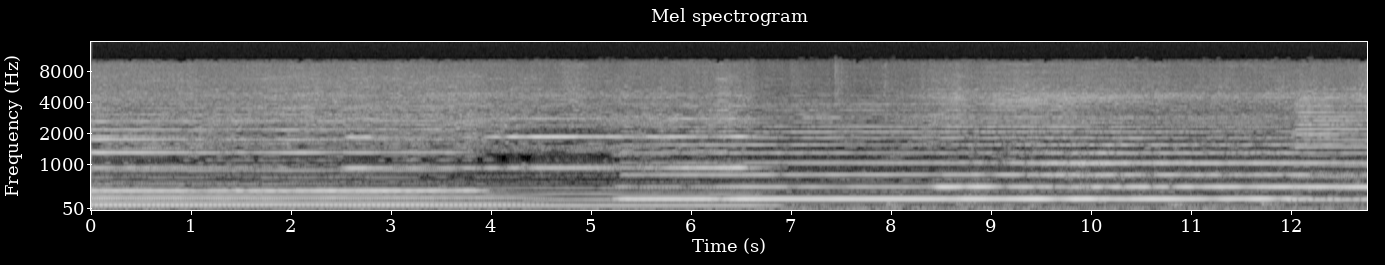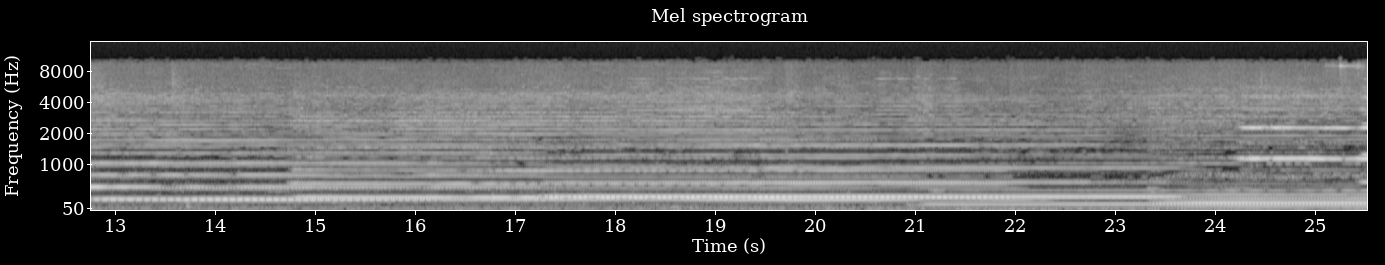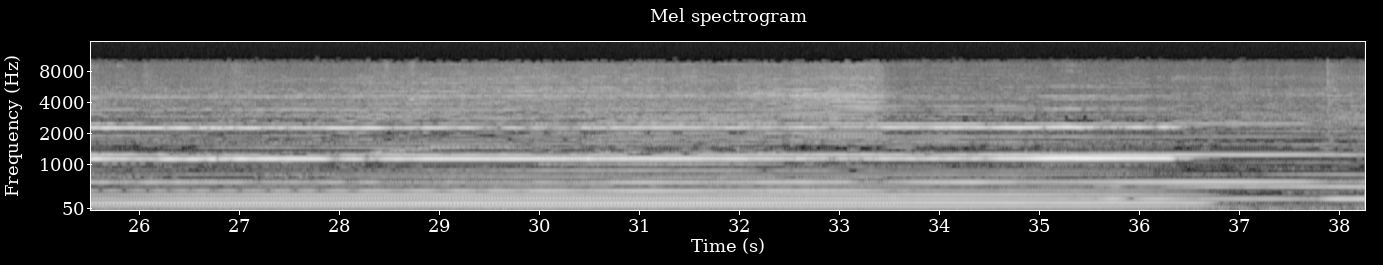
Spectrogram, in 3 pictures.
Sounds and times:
Music: 0.0 - 38.2.

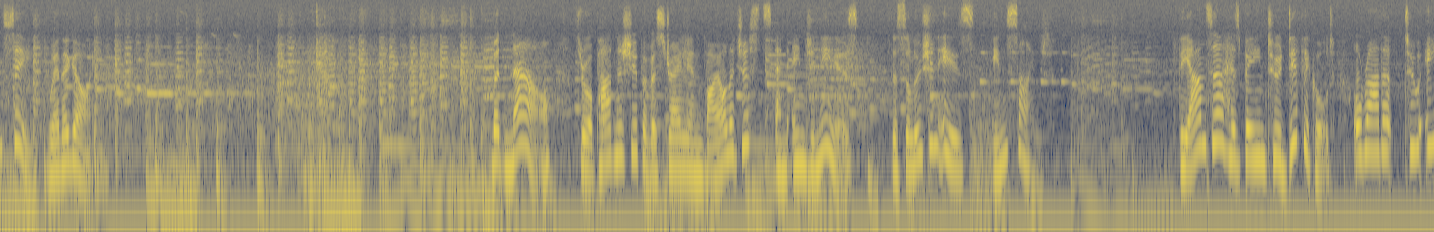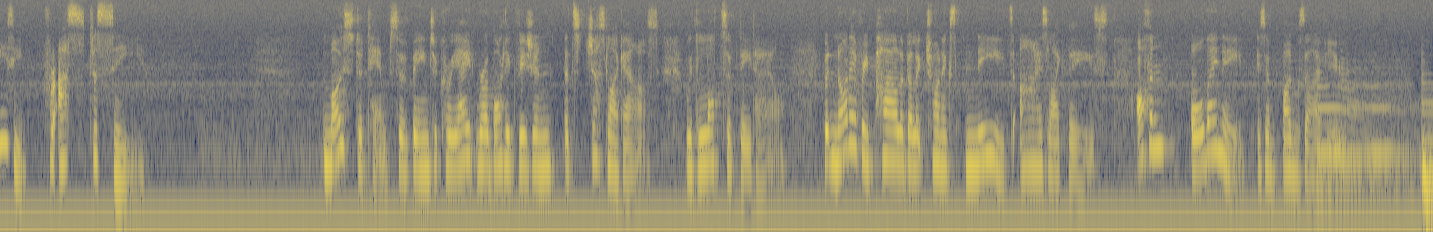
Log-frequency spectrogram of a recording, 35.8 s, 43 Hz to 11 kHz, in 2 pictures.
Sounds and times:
Speech: 0.0 - 1.4, 6.2 - 13.2, 14.8 - 19.8, 22.0 - 34.8
Music: 0.0 - 15.4, 34.4 - 35.8.

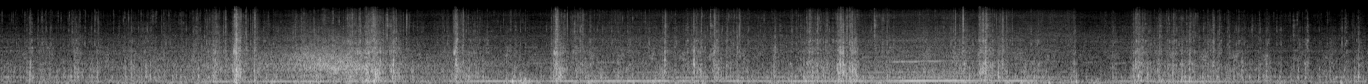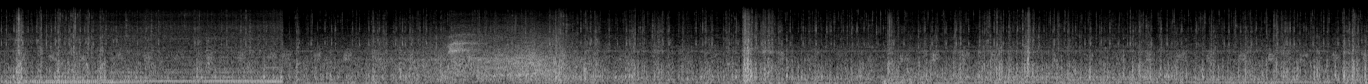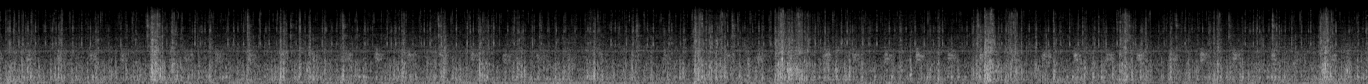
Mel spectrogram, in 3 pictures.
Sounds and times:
Bicycle: 0.0 - 41.0.

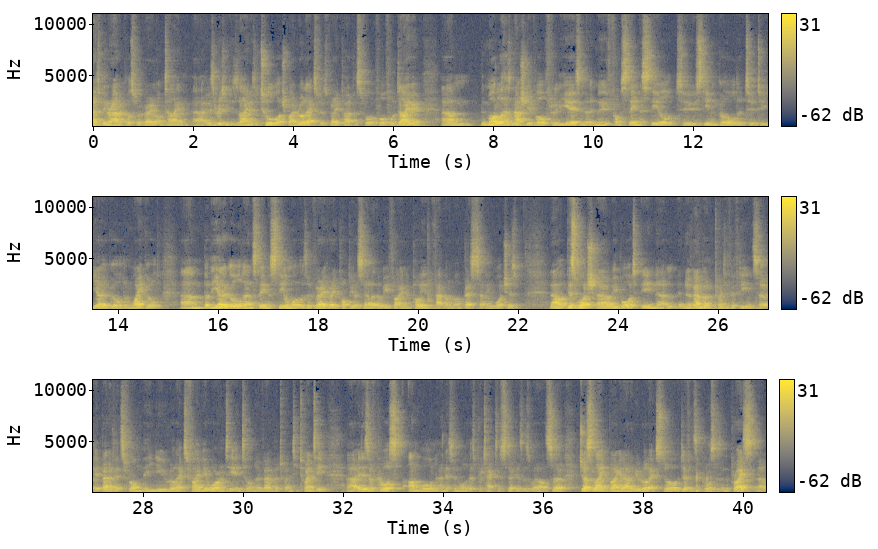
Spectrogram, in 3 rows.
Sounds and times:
Speech: 0.0 - 40.4.

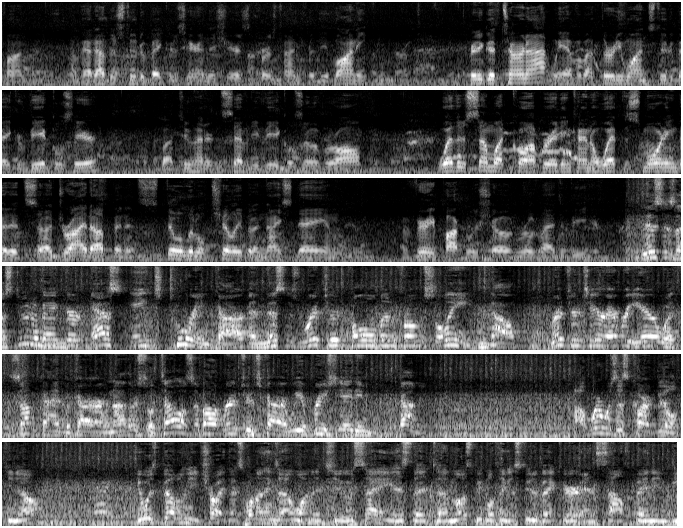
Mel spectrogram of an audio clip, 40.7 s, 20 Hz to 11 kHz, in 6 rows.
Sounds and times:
Speech: 0.0 - 10.4, 11.2 - 31.4, 32.9 - 40.7
Vehicle: 0.0 - 40.7.

